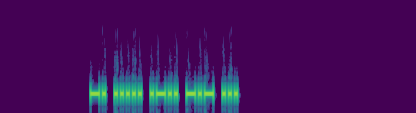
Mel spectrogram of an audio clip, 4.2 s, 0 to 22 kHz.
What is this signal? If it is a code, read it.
Morse code, heard as a keyed tone, about 40 wpm, 700 Hz. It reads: N5LKS
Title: USA Call Signs - 5 Characters - 40wpm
